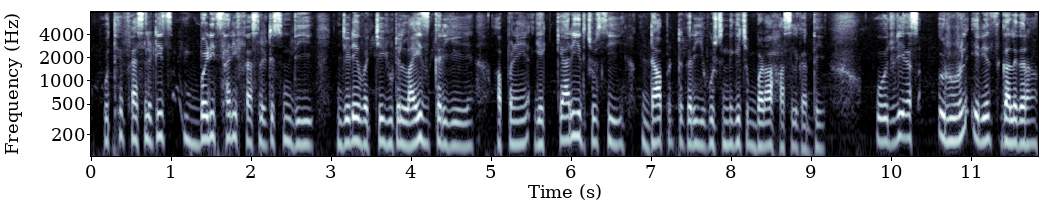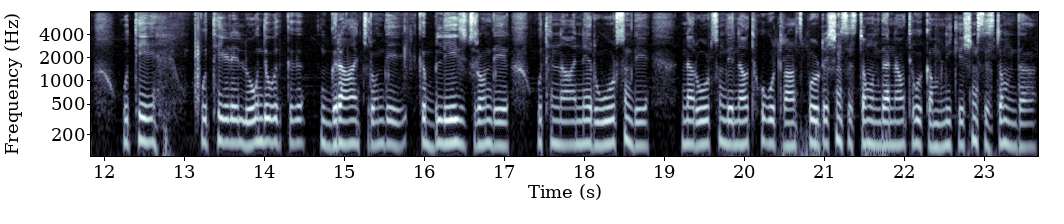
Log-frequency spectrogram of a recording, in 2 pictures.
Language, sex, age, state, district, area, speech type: Dogri, male, 18-30, Jammu and Kashmir, Reasi, rural, spontaneous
